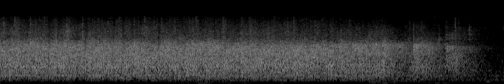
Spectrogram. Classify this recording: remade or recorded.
remade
